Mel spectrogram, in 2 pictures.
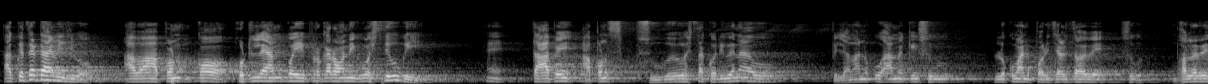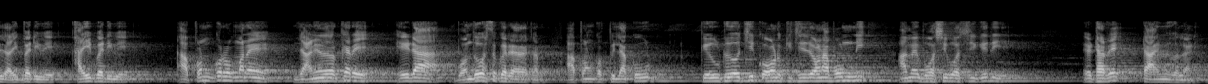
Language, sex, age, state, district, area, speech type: Odia, male, 60+, Odisha, Nayagarh, rural, spontaneous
